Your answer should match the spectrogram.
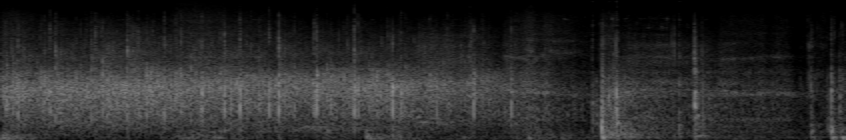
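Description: A crowd applauds steadily at close range, dense clapping that thins out toward the end into a few scattered, louder individual claps.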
